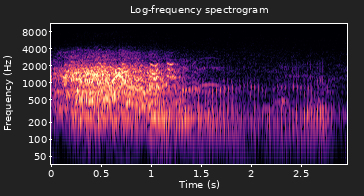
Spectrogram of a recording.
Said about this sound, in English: He snores on his back, he snores on his side, he snores on his tummy.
